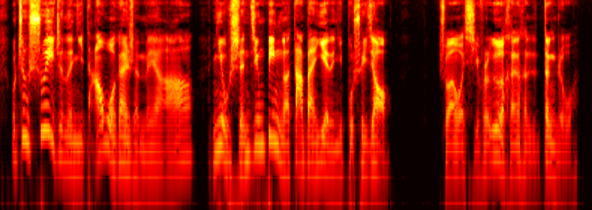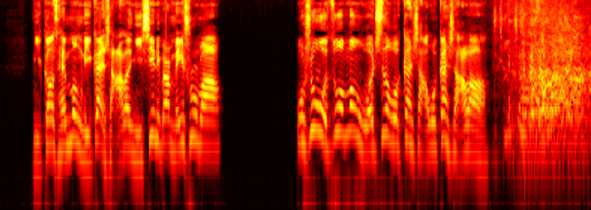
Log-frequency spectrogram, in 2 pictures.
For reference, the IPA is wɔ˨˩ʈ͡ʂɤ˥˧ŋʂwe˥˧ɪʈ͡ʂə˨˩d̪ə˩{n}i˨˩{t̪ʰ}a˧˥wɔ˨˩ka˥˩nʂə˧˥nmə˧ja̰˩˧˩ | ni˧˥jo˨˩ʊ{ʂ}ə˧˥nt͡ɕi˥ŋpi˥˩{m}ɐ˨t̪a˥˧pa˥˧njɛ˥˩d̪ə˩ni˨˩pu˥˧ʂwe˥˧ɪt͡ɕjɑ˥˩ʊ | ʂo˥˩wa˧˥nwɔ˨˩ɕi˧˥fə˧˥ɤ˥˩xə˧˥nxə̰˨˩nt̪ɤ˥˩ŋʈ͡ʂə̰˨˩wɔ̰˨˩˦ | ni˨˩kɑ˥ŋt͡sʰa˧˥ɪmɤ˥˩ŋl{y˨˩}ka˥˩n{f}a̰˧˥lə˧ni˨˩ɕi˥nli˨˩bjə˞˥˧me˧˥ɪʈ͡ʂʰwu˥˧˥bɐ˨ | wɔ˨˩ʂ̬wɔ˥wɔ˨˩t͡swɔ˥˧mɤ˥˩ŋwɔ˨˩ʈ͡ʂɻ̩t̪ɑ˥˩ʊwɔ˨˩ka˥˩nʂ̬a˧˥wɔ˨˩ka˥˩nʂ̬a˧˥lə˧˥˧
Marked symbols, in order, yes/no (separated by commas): yes, no, yes, no, no, no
